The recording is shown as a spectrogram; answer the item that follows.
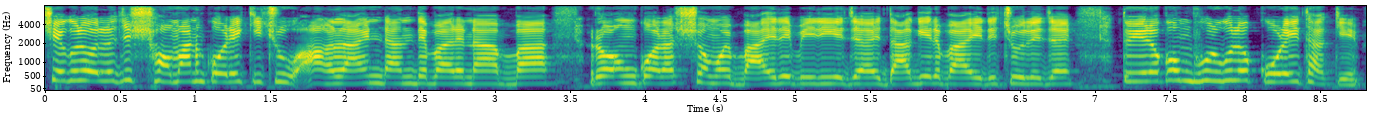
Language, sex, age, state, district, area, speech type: Bengali, female, 30-45, West Bengal, Purba Medinipur, rural, spontaneous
